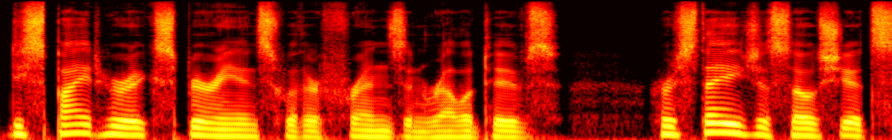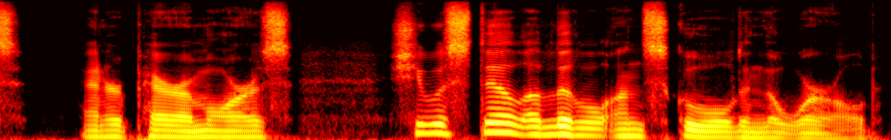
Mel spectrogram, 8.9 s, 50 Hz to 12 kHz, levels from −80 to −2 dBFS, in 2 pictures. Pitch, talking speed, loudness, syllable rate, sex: 115 Hz, 155 wpm, -19 LUFS, 5.3 syllables/s, male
